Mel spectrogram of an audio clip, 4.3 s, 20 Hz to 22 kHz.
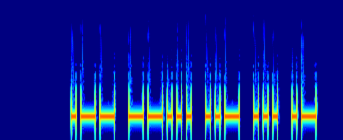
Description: Morse code, heard as a keyed tone, about 20 wpm, 700 Hz. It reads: W7USA
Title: NA SOTA Activator Callsigns 20wpm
